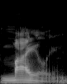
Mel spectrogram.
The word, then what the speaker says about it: Maile: So when I seen this, I said, "Oh, Tim Maile," and then it's Miley.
